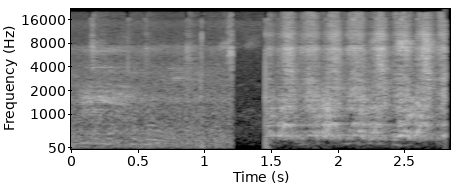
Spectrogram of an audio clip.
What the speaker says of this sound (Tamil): நான் காடி பண்ணுறதுக்காக கரெக்டாக வந்து பைப்பில் வந்து கட்டிங் பண்ணுறேன்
